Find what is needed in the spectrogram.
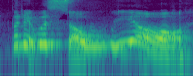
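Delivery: put-on high, slow childlike protest; acted upset that is starting to settle; calming down. A narrator's reading. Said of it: "she said, calming down a bit".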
